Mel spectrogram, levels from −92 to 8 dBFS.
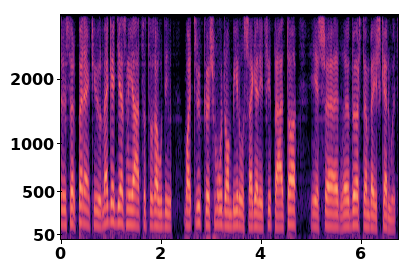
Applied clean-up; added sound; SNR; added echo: neural separator model SepFormer WHAM!.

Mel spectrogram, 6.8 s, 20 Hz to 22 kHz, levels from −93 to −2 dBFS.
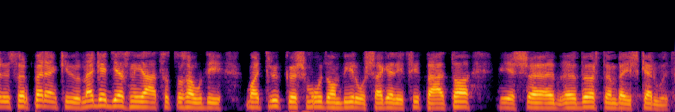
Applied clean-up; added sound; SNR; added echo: neural mask model Resemble Enhance denoiser.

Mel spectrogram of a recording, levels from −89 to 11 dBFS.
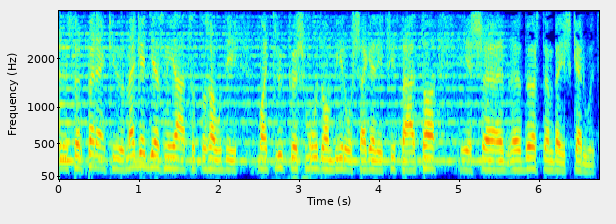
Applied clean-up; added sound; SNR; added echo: none; Bowed string instrument; 12 dB; none.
